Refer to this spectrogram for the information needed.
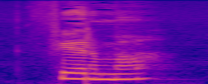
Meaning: firm (business)
- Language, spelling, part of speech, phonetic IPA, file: Czech, firma, noun, [ˈfɪrma], Cs-firma.ogg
